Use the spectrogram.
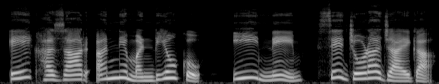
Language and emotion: Hindi, neutral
